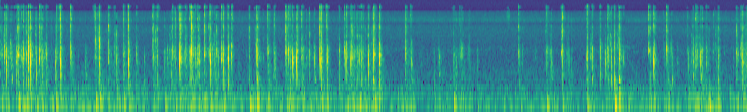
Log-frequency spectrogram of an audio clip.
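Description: Fingertips type on a white mechanical keyboard with plastic cat keycaps. Quick, short clacks run continuously in bursts, with a low thud under each press and a brief, dry sound that doesn't ring on. The typing eases off slightly in the middle before picking back up.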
